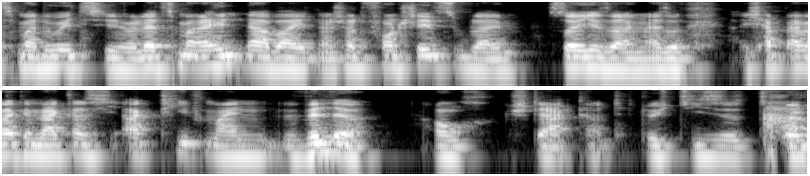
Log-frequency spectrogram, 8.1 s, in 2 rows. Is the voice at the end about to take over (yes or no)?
yes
